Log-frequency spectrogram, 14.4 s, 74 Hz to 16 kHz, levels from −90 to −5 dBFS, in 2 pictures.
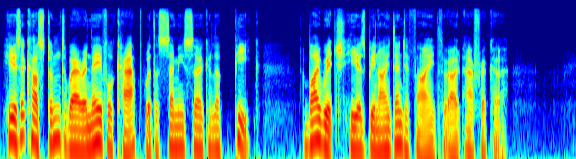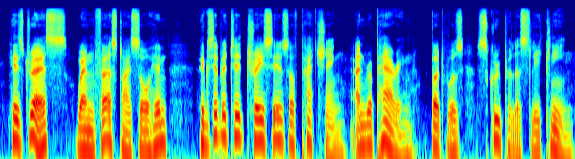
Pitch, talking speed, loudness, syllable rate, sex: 110 Hz, 155 wpm, -22 LUFS, 5.2 syllables/s, male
